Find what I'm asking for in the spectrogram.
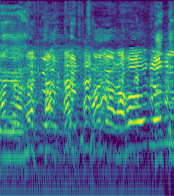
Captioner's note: rap music; man laughing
